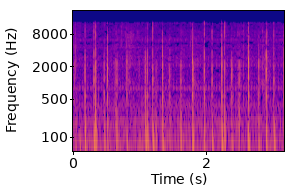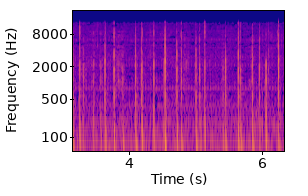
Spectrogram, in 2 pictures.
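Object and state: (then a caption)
Textured plastic book cover. A notebook-sized book with a holographic, scale-textured plastic cover is scratched and tapped with long nails. The result is a dense run of short, crisp clicks and taps over a soft, low scratching bed, with bright edges on the sharper strikes.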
